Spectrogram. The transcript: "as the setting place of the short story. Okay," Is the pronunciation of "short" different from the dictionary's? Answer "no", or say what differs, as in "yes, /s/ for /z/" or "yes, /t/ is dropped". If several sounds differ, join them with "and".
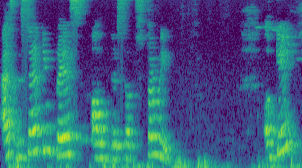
yes, /s/ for /ʃ/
